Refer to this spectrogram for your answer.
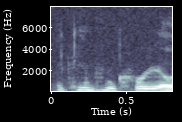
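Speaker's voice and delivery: hushed, near-inaudible, very quiet mumble. Retelling telling a TSA agent about coming from Korea: imitating own mumble. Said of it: "I mumbled it".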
